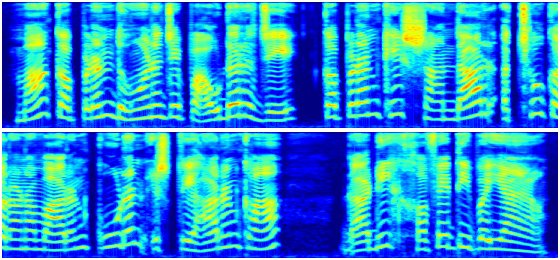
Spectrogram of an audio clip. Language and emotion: Sindhi, angry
